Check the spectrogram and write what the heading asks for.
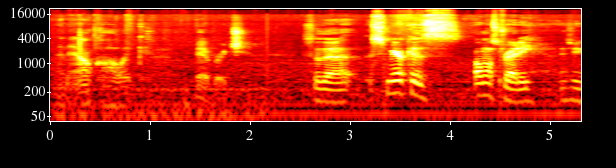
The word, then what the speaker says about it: Smreka: the berries start to sink should have some smirk I tell you that's how you pronounce it Weejun beer have all dried they've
